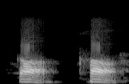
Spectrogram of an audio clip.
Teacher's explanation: जीभ कहीं टच नहीं कर रहा है, बस बोल रहे हैं, तो कंठ में कंपन हो रहा है, कंठ से आवाज आ रही है।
